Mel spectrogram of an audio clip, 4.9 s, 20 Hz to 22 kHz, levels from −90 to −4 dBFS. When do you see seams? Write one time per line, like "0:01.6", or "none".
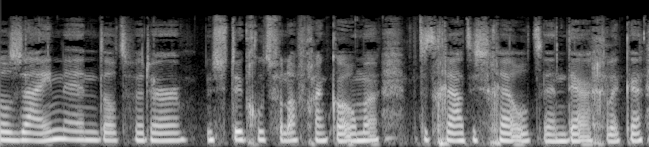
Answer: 0:01.5
0:01.8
